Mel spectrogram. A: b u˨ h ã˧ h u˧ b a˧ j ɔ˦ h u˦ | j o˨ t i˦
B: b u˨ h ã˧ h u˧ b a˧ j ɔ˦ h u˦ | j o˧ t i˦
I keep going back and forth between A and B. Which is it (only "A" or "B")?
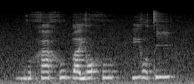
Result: B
